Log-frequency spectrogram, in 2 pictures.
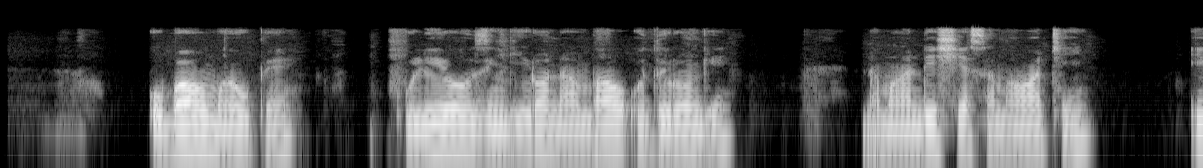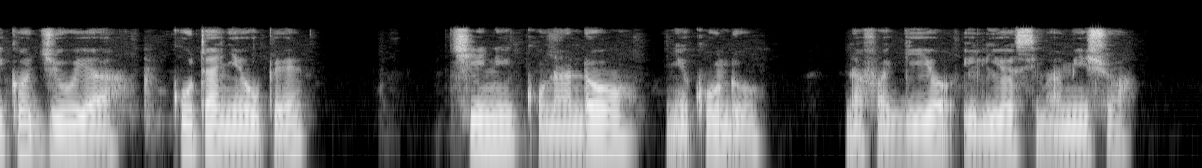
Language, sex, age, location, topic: Swahili, male, 18-24, Mombasa, education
